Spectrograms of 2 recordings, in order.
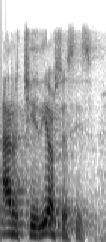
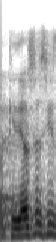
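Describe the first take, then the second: First: The consonant after 'ar' is a 'ch' sound. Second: The consonant after 'ar' is a 'k' sound.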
